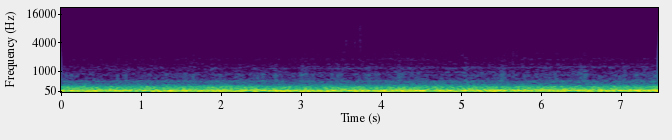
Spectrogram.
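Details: 2004 Honda Civic Hybrid CVT accelerating from a stop: deep, uneven rumbling shudder, attributed to the transmission belt/start clutch slipping (CVT start clutch judder), said to be common on this model and to return after fixing.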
